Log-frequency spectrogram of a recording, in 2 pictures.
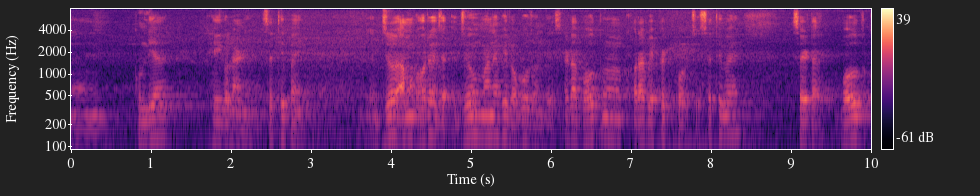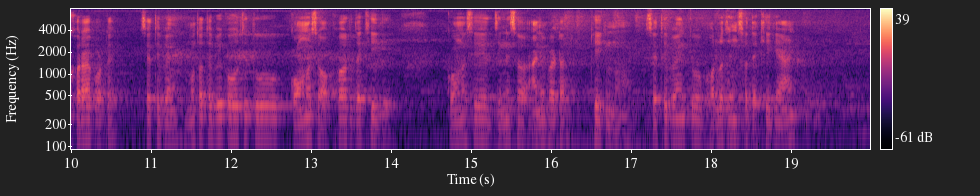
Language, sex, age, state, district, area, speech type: Odia, male, 18-30, Odisha, Ganjam, urban, spontaneous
